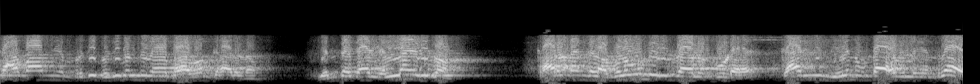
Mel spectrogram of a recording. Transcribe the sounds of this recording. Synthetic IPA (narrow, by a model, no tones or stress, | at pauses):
saːmaːnjɐmpɾɐðipɾɐðɪbɐnd̪ɐnaːbʱaːʋɐmkaːɾɐɳɐm | ɛnd̪ɐkaːɾɪjɛlːãːɪɽɯkːɐm | kaːɾɐɳɐŋɡɐɭɐʋːɐɭɐʋɯmɪɾɯk̪ɾaːlɯmkuːɽɐkaːɾɪjɪleːnʊɳɖaːɣɐʋɪlːɐjɛndraːɭ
